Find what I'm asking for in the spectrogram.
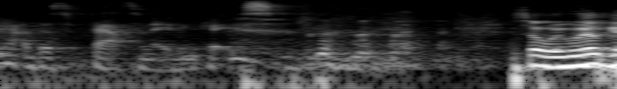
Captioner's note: chuckles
